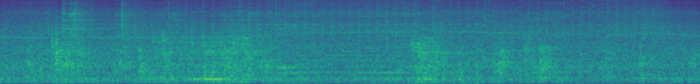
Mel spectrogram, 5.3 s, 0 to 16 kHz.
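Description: Komatsu PC200 hydraulic excavator's diesel engine running steadily while the bucket digs, with a few short knocks and scrapes of soil and broken paving against the bucket.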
